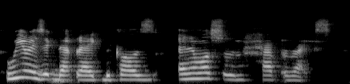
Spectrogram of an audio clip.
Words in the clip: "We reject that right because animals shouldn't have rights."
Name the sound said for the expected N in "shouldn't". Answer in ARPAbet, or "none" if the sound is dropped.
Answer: N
